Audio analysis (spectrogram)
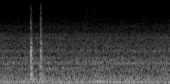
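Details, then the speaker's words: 2017 Volkswagen Passat at idle, AC previously not engaging despite correct refrigerant, working clutch coil and no codes: two quick sharp clicks as the compressor clutch engages right after the headlights are switched on; fans run. AC compressor clutch engaging. "did you guys hear that the AC compressor kicked on let's go take a look look at that guys it's working"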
